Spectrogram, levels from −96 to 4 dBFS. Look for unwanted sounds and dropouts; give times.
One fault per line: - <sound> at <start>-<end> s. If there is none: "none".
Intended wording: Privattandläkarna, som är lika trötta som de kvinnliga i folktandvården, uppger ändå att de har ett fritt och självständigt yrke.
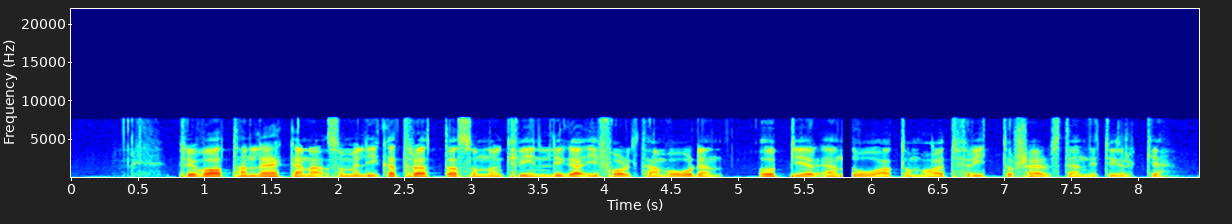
- dropout at 5.8-5.9 s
